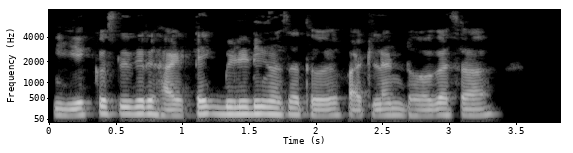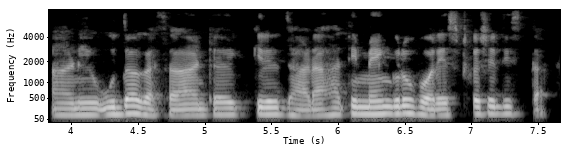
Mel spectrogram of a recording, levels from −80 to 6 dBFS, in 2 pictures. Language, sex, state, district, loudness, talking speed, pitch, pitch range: Konkani, male, Goa, North and South Goa, -18 LUFS, 190 wpm, 130 Hz, 120-145 Hz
